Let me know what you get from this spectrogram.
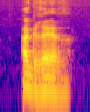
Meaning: land; agrarian
- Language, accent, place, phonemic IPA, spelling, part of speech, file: French, France, Lyon, /a.ɡʁɛʁ/, agraire, adjective, LL-Q150 (fra)-agraire.wav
